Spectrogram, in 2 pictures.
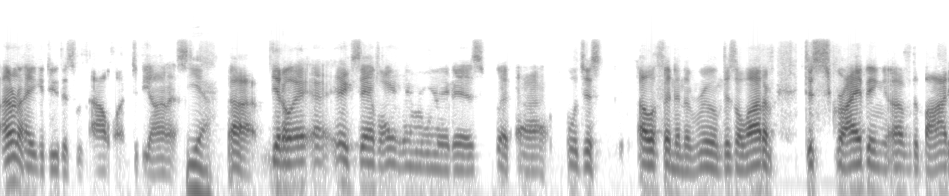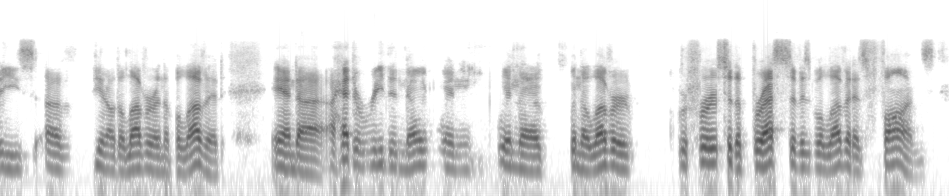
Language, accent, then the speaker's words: English; Michigan, United States; moved away as an adult; now in Orchard Park, United States; I grew up in Michigan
